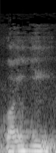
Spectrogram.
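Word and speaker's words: غيّ: Jadi tulisannya gayi tapi dibacanya gay.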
